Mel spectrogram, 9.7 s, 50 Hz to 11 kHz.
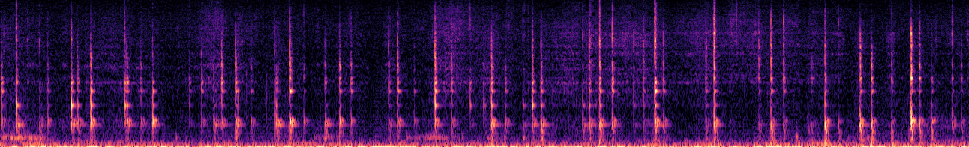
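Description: Long painted nails tap and lightly scratch the outer wall of a large, hollow carved wooden bowl held upright in one hand. The result is a quick, irregular run of dry, hollow knocks, each with a brief woody ring around 600 Hz, mixed with soft, bright scratching over a steady low rumble.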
